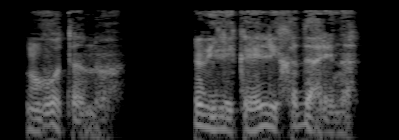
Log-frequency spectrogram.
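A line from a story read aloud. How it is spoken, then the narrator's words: Whisper. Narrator (Russian): прошептал он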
